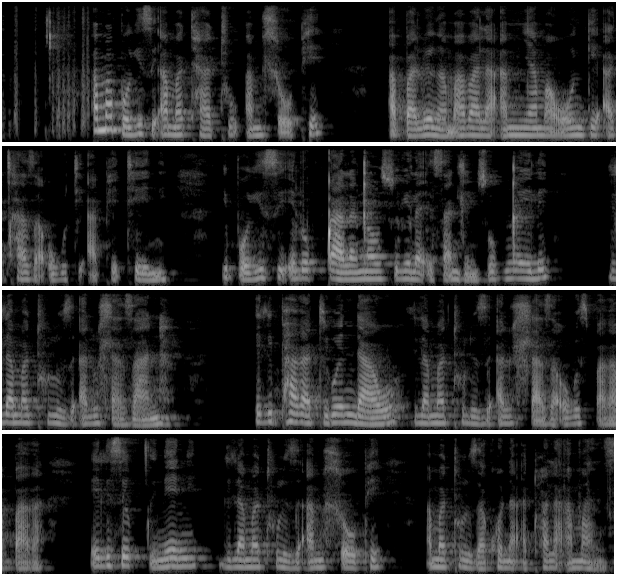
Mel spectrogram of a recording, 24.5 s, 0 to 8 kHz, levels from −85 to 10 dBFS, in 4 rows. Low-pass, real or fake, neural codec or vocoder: 7.2 kHz; real; none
